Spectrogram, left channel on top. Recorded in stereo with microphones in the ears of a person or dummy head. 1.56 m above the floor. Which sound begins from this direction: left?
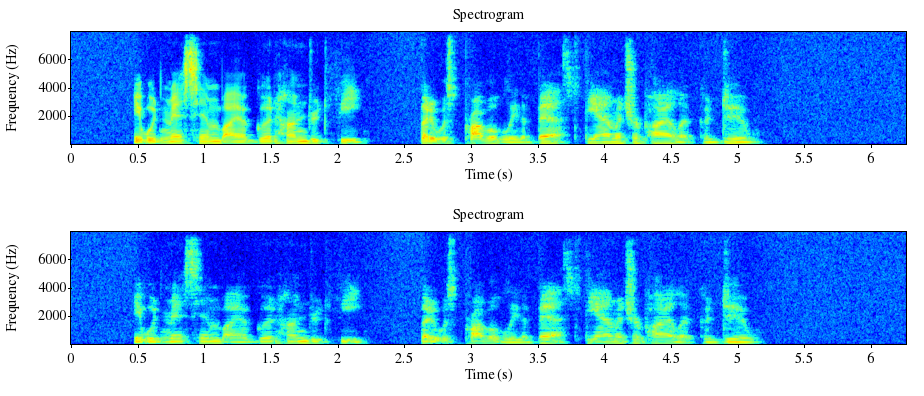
A man speaking, at 0.5 s.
